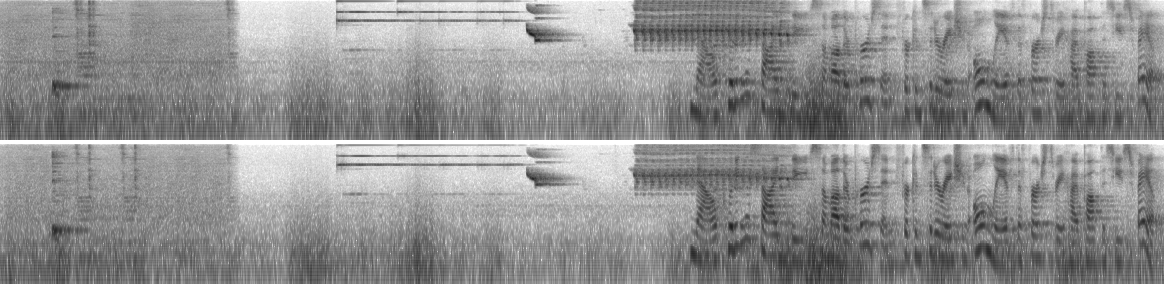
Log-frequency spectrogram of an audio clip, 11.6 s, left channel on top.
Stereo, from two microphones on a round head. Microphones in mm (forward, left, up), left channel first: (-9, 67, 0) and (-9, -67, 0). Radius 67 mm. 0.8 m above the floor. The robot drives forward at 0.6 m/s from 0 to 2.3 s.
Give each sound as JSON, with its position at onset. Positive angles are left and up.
{"t": 0.5, "sound": "a cowbell", "side_deg": -55, "distance_m": 1.6}
{"t": 3.4, "sound": "a bell", "side_deg": 45, "distance_m": 2.5}
{"t": 5.3, "sound": "a bird", "side_deg": 80, "distance_m": 1.4}
{"t": 6.9, "sound": "a woman speaking", "side_deg": -45, "distance_m": 0.8}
